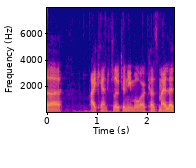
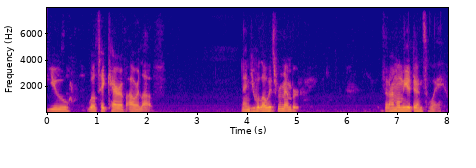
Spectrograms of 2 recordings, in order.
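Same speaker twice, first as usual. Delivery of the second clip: full-on crying while speaking. Acting out a scene, placing the baby in the other's hands, full-on crying. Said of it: "I start full on crying now".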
